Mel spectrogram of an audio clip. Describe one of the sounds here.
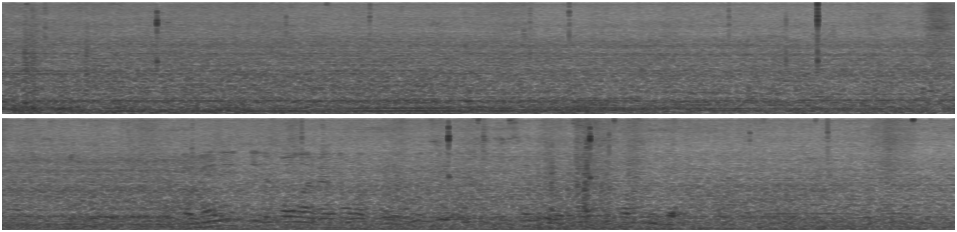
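A vehicle engine rumbles steadily, heard from inside the cab.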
